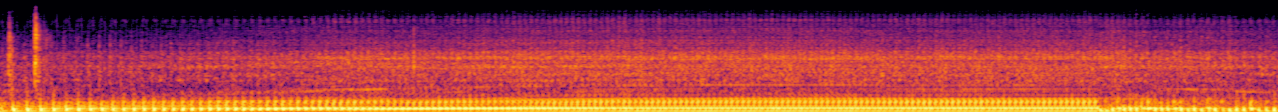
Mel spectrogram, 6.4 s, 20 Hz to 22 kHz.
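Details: Honda CRF50 after fixing a pulsing idle by replacing the carb spring and the bent, damaged, slightly short throttle cable: small single idles steady and even with no hunting or surging; normal idle.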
